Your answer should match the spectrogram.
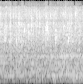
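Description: Water running steadily from a faucet into a sink as a glass is hand washed, a constant close hiss of flowing water with no pauses.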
